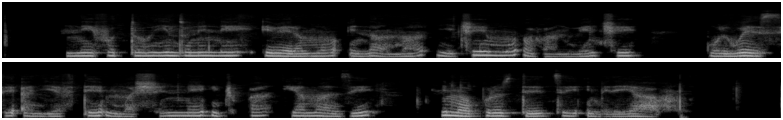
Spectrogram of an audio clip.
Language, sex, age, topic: Kinyarwanda, female, 18-24, government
